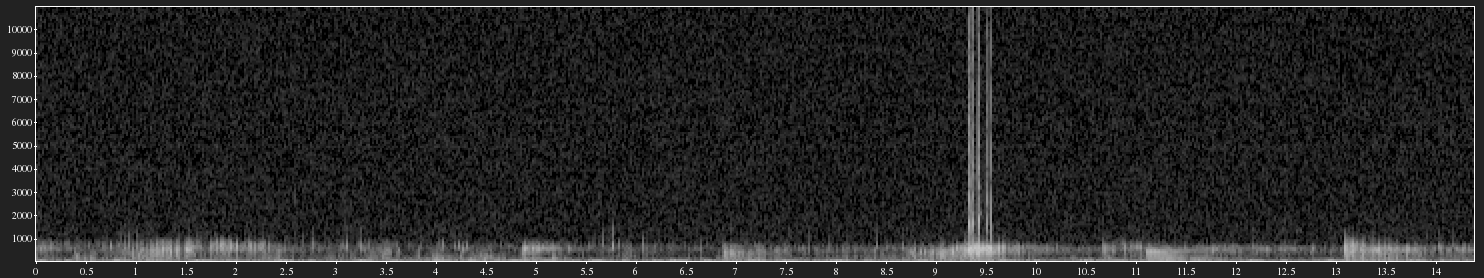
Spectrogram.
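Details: Active bowel gurgles recorded over the stomach with a USB electronic stethoscope: low rumbling and bubbling with a few brief squeaky bursts, from liquids and air rather than digestion; the cause is unknown.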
